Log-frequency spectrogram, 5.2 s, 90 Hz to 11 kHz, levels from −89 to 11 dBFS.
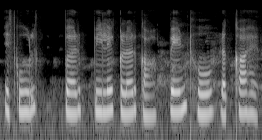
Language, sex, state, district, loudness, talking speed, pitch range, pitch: Hindi, female, Uttar Pradesh, Saharanpur, -17 LUFS, 105 wpm, 220-245 Hz, 235 Hz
